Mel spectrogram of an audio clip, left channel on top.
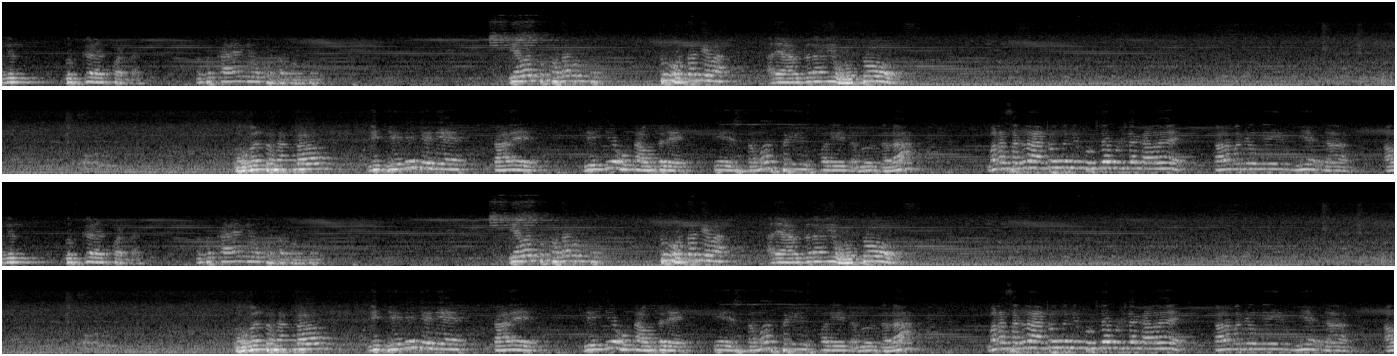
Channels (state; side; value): identical; both; correlation 1.00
